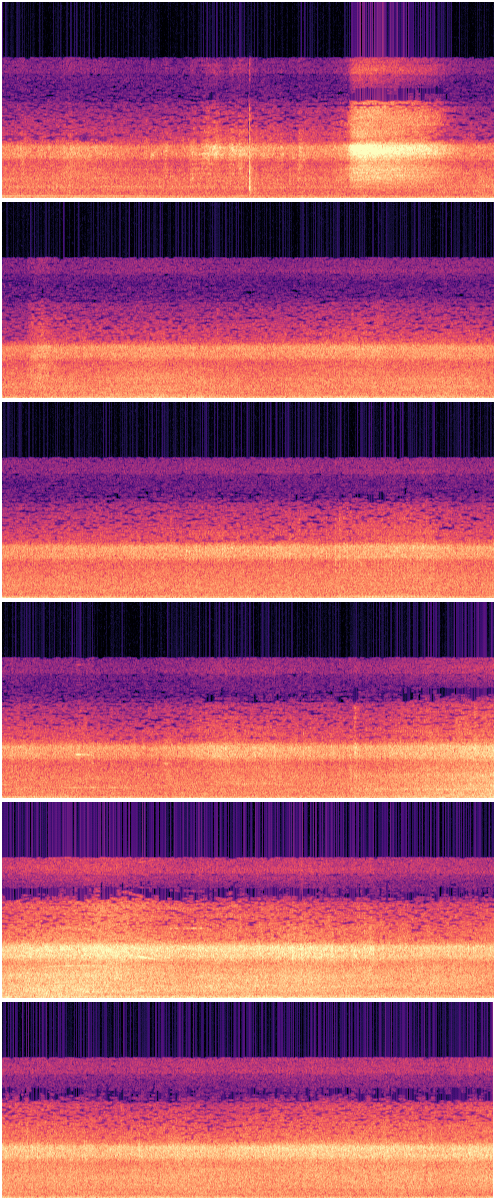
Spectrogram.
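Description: Heavy city road traffic on a wet road, heard from a bicycle: a steady rumble of engines and tyre hiss, with a short sharp hiss about four seconds in and a louder swell around twenty seconds in as a large vehicle passes close.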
